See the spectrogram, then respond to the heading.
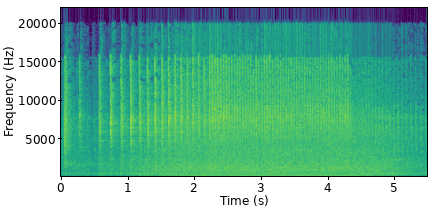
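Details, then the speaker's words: Free Craftsman push mower that had just stopped running, spark confirmed, fuel primed into the carb with an empty gas tank: pull-start pops, buzzes steadily about three seconds, then sags and stops; runs briefly then dies from fuel starvation. "let's give it a little bit more it's not like i wanted to keep going although there's no fuel in the gas tank"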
